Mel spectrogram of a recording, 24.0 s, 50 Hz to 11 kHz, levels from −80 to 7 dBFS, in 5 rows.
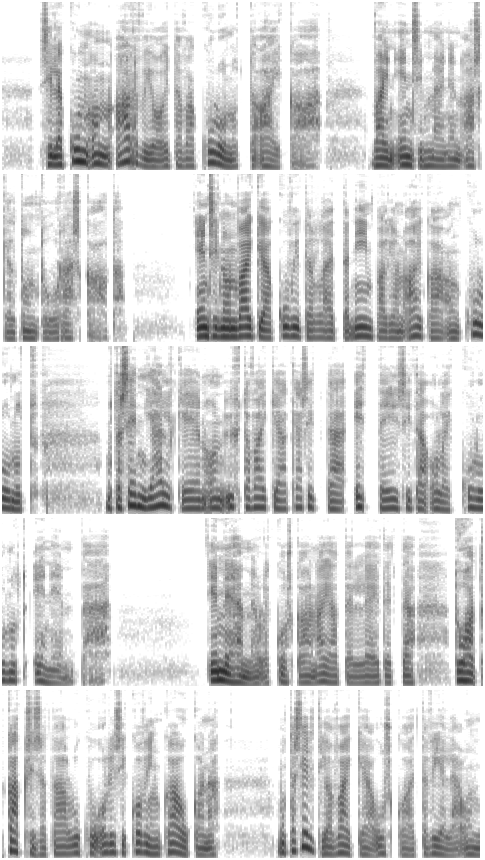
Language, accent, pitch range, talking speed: Finnish, native, 135-175 Hz, 125 wpm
